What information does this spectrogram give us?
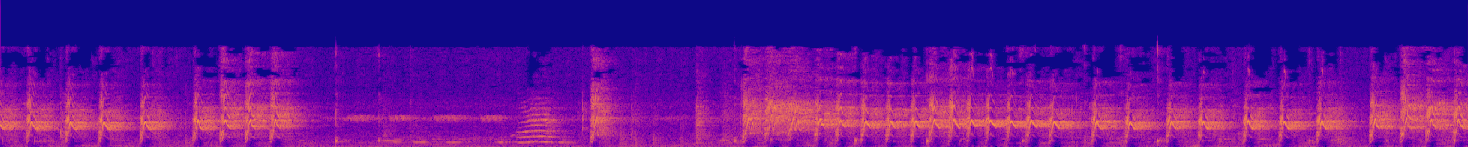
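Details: First-place contest Grey-cheeked bulbul mixing rapid scratchy chatter with a quieter passage of thin whistled and descending notes, then a dense buzzy high trill.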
